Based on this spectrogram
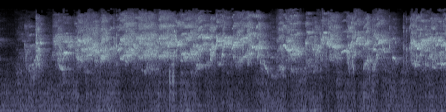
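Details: Several African lovebirds chatter continuously while playing with toys, a shrill, scratchy stream of rapid chirps and squeaks, with a brief lull near the start.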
